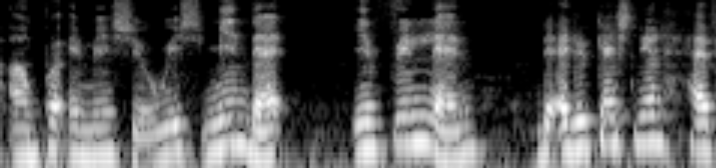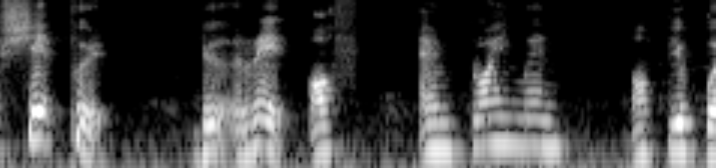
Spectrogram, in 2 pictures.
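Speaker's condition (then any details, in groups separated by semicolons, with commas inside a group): No condition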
